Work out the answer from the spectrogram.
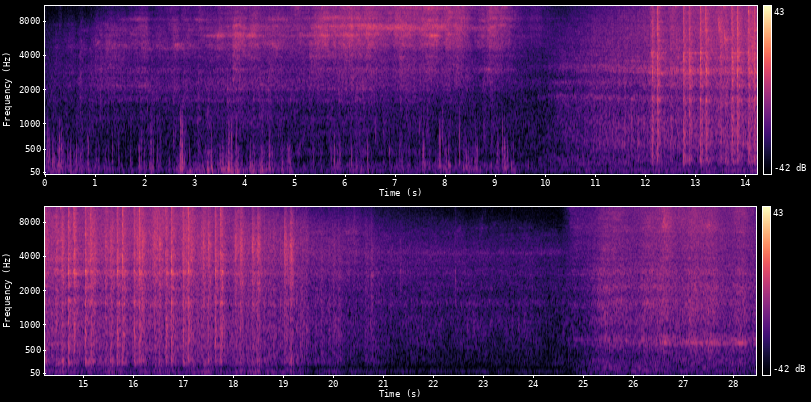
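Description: Sanyo Electric Railway electric trains passing. Their wheels rumble, then clatter rapidly over the rail joints, loudest in the middle. Near the end a level-crossing bell rings steadily as another train runs by.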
